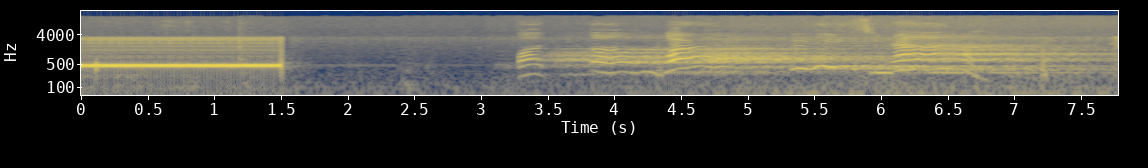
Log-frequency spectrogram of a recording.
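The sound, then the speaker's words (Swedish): A steady telephone dial tone hums loudly for about a second and a half, then cuts off into near silence before voices start talking over a faint line, as Mats Nileskär phones composer Burt Bacharach. “nu ska vi lyfta luren och snacka om ett Petra Solo-avsnitt där Mats Nileskär ringer upp den här mannen.”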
